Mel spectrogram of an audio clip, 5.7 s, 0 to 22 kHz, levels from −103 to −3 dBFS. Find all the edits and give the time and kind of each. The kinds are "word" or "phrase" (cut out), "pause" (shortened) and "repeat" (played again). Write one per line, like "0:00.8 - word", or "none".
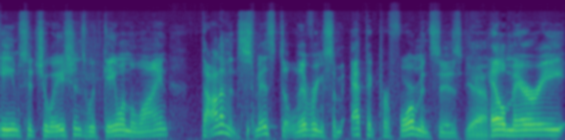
none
